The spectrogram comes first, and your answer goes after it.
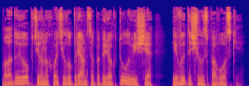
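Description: Deep-voiced male audiobook narrator. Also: quick pace, no echo, studio quality. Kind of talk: scripted novel narration.

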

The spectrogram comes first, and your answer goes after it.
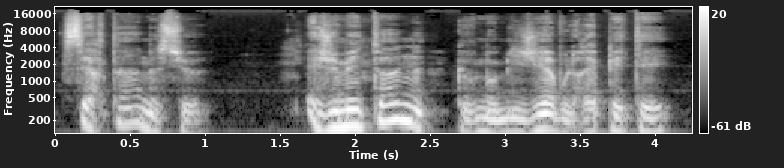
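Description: A man voicing a gruff, angry rich American passenger who grumbles curtly, raised and forceful. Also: medium pitch, normal speed, lightly acted. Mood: indignant. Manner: grumbling, curt.

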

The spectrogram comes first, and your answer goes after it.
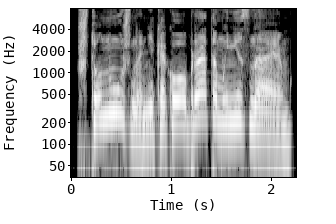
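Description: A man's voice: a little high, sing-song, normal speed, fairly bright tone, slightly rough, no echo, clean studio sound, pitched above the performer's own voice, full character voice. A man voicing a frightened, tearful middle-aged man who stammers and squeals in panic, in an audiobook. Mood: panicky. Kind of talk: audiobook character voice.

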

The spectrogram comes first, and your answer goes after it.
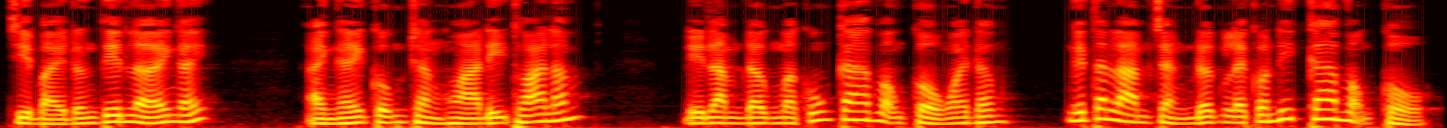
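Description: A man voicing a sharp-tongued young village wife who scolds and complains quickly. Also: mid-range voice, animated, no echo, clean studio sound, close to an everyday voice. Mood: scolding.

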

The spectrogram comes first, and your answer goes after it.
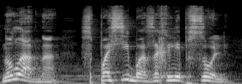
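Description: A man reading an audiobook and voicing a weary young fugitive who speaks in a quiet, subdued way. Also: big pitch swings, a little slow, slightly rough, faint music behind, heavily acted. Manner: quiet, subdued, low-keyed.

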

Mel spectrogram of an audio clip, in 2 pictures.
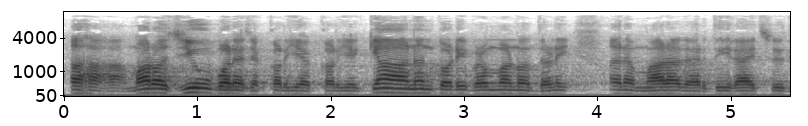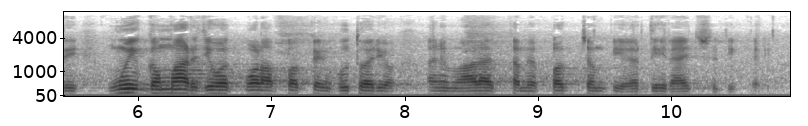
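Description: A man's voice: mid-range voice, fairly even intonation, a little fast, few pauses, a little hiss or hum, close to an everyday voice. A man voicing a devotee who pleads and reproaches himself for his fault, told during a sermon. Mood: remorseful pleading. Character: remorseful devotee man begging forgiveness. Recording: long hall reverb.

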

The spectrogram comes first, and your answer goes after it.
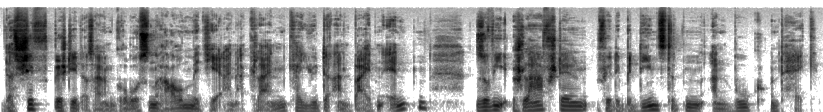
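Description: A man reading a literary memoir aloud as scripted narration, with measured delivery. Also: extremely low pitch, animated, vocal fry, a little mellow, husky.

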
